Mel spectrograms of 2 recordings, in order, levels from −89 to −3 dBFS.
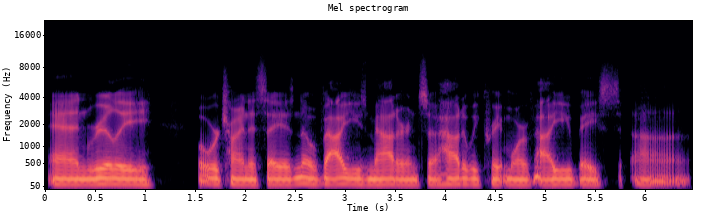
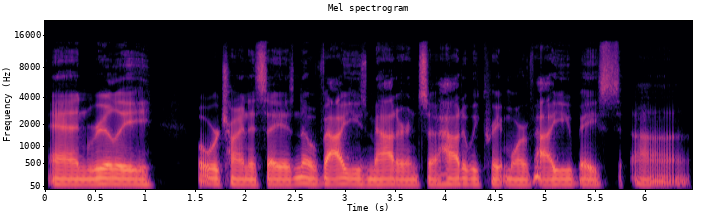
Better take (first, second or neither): second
